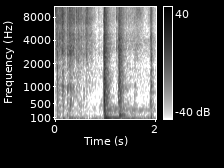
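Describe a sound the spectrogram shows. A cardboard box knocks against a table.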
